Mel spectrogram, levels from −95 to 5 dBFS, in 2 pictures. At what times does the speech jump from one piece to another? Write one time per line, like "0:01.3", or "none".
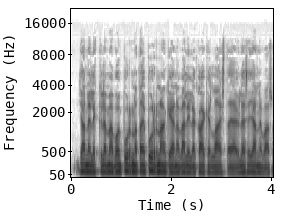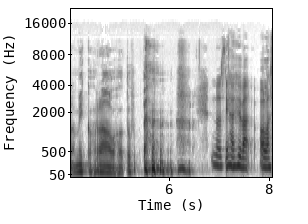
0:07.1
